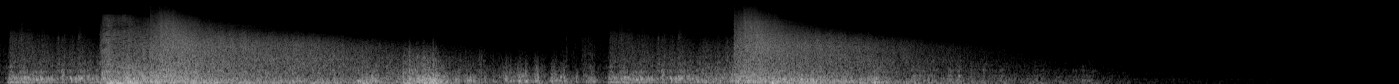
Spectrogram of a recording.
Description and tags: dry-thunder
Loads of dry thunder.
ambient, dry-thunder, field-recording, lightning, nature, rain, rumble, storm, thunder, thunderclap, thunder-storm, thunderstorm, weather, wind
